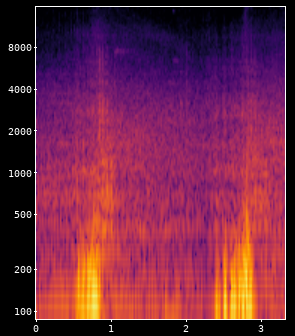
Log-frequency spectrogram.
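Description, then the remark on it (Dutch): The engine of a Mercedes-Benz luxury limousine, the largest Benz available, is started and gives two deep, throaty revs a couple of seconds apart, each swelling and dropping back to a low idle rumble, with no one talking. “Ik slinger hem aan voor je.”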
